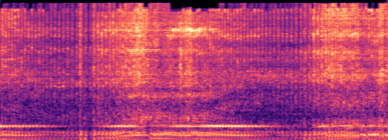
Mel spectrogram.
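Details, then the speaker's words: Cub Cadet HDS mower engine, running poorly on its own after revival, deck removed and rusty: runs unevenly, sagging almost to a stall every few seconds then picking back up. Surging at idle, cause unclear; it had sucked in the air-filter retaining bolt. "But it keeps acting like he's going to die and then pick back up. Not really sure what that's about."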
